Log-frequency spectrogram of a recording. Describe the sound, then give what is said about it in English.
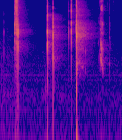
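A drink can being cracked open: a series of sharp metallic clicks and snaps across a couple of seconds, several trailing into brief fizzy hisses, with no talking. “Everybody loves the sound of a cracked drink.”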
